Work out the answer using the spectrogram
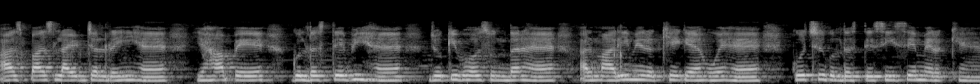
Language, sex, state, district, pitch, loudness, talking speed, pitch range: Hindi, female, Uttar Pradesh, Hamirpur, 195 Hz, -19 LUFS, 165 wpm, 185-200 Hz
